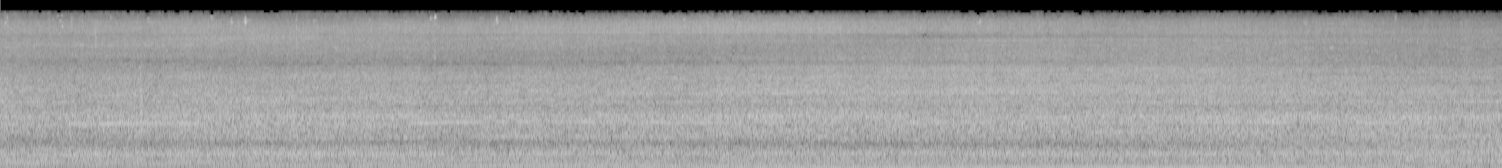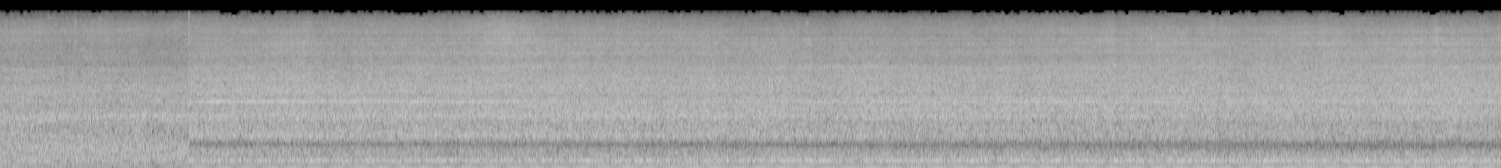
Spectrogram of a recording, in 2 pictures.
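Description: Heavy diesel engines of earthmoving machines, a motor grader grading loose soil, running steadily. Part-way through, the sound changes abruptly to a different steady engine note, with the grader and a road roller running together.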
